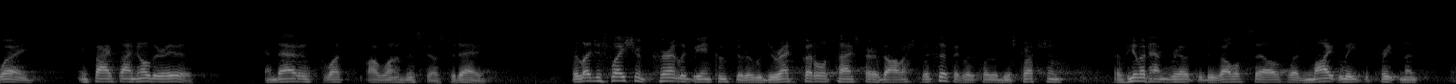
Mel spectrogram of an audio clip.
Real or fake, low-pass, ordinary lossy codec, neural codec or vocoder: fake; 5.4 kHz; MP3, 24 kbps; codec, 16 kHz, 1 kbps, FunCodec, trained on LibriTTS, 50 frames a second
